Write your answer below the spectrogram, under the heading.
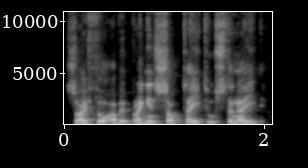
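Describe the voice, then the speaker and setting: A man's voice: medium pitch, steady tone, quick pace, fairly bright tone. A man with a Scottish accent, chatting casually and self-deprecatingly as a guest on a livestream. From Scotland. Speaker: guest on panel. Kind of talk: casual chat.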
